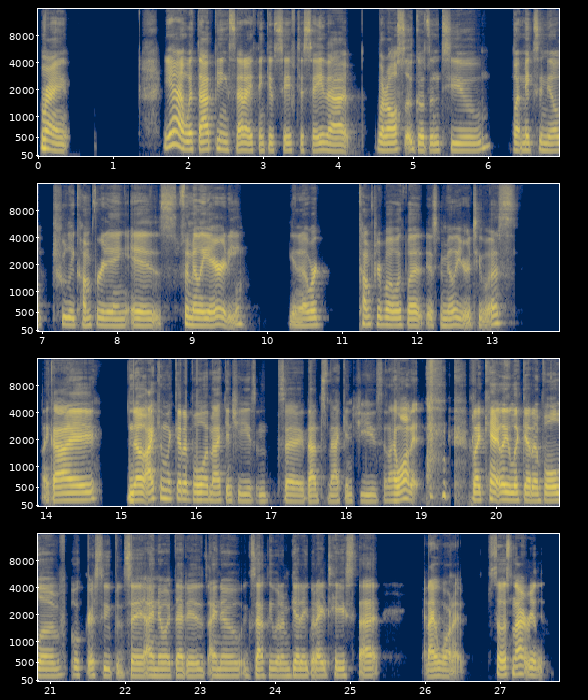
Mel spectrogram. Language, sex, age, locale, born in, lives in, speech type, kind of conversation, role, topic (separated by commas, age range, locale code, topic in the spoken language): English, female, 20-24, en-US, United States, United States, conversation, podcast, guest, How do food and memories come together to create a sense of comfort?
